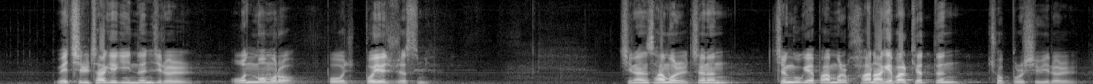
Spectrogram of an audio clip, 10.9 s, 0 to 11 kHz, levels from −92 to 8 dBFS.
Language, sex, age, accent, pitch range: Korean, male, 40-59, native, 125-155 Hz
